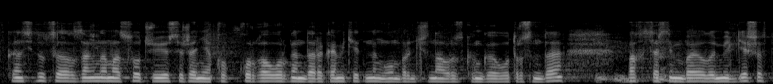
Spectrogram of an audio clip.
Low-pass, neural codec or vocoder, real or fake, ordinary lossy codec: none; none; real; none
